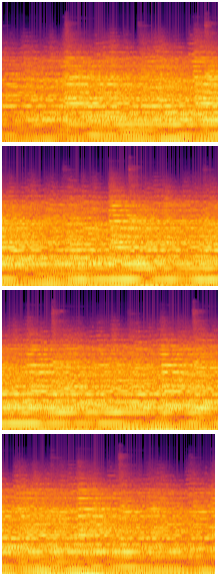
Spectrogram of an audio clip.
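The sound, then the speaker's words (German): Heavy multi-ton cathedral bells, cast in the late Middle Ages in front of the cathedral on the Burgplatz, ring together in a dense, continuous peal, deep booming tones overlapping with brighter strikes, loud and sustained throughout with no voices. “diese Glocken sind tatsächlich ja im ausgehenden Mittelalter direkt vorm Dom auf dem Burgplatz gegossen worden, aber tonnenschwer eben”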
